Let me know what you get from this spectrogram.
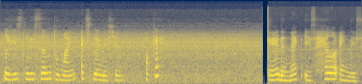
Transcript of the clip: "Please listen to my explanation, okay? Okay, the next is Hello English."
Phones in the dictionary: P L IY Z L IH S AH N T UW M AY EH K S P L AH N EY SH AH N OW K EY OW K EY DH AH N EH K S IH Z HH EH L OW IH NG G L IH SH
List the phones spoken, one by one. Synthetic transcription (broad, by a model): P L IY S L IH S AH N T UW M AY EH K S P L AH N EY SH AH N OW K EY OW K EY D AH N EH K IH S HH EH L OW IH NG G L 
